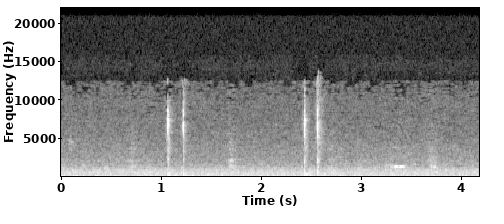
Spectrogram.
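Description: Near silence with two pairs of faint computer mouse clicks, each a quick double click, about a second and a half apart.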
